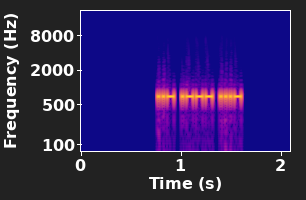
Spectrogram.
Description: Morse code, heard as a keyed tone, about 53 wpm, 700 Hz. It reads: UJV
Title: USA Call Sign Postfixes - 3 Letters 50wpm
